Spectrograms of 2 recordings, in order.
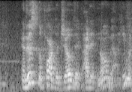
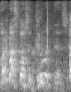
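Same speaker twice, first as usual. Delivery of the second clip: breathless laughing question, much higher. Retold or imitated. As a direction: gasp it out through laughter, pitched high. Laughing retelling own bafflement.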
